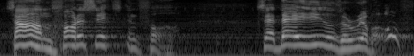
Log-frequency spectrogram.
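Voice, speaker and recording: A man's voice: extremely high pitch, expressive, measured pace, bright, forceful tone. A man preaching a sermon in a church with a Southern American accent, calling out to the congregation and rising into a sung, chanted whoop. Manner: call-and-response, dialect-rich, emotional chanting.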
